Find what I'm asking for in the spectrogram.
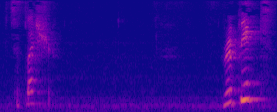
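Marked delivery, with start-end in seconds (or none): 0.1-0.5 soft whispered gloss. Shown as a demonstration. Teacher whispering the meaning to students. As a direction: whisper the translation. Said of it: "whispered aside".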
